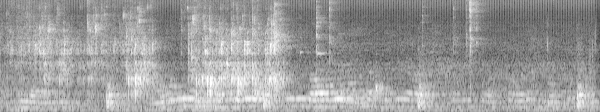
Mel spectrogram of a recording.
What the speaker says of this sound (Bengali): এবার এর মধ্যে দিয়ে দেব সামান্য একটু জল।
